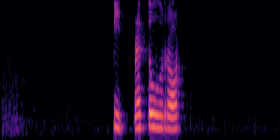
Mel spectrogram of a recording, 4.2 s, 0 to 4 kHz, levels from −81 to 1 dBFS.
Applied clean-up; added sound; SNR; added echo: none; none; none; none.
